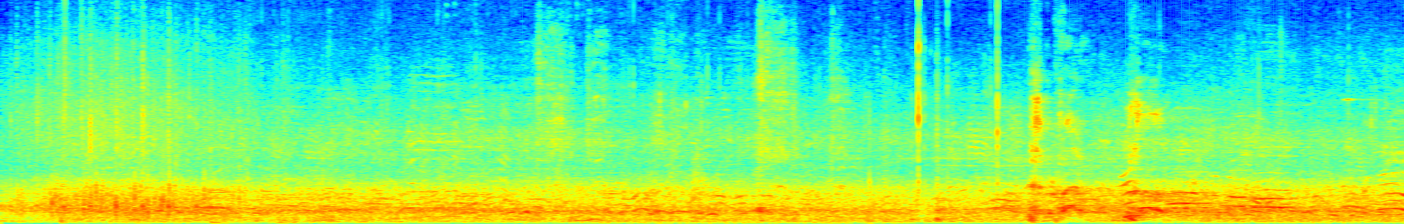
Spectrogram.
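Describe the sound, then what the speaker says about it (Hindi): A crowd at a public rally for the Chief Minister of Bihar in Samastipur applauds in a sustained, dense wave of clapping that swells toward the end, with a voice speaking over it. "जोरदार तालियों से हम सब स्वागत करें माननीय मुख्यमंत्री बिहार का"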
